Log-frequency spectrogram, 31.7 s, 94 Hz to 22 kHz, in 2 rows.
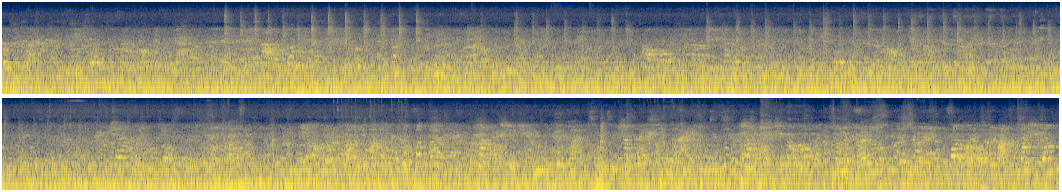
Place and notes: walking in the station, Binaural recording, Zoom H6+ Soundman OKM II
Xuhui, Shanghai, China, 23 November 2013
